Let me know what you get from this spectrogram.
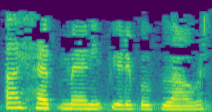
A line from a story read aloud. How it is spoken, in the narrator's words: he said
